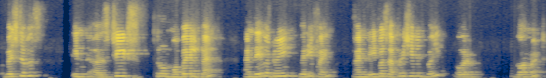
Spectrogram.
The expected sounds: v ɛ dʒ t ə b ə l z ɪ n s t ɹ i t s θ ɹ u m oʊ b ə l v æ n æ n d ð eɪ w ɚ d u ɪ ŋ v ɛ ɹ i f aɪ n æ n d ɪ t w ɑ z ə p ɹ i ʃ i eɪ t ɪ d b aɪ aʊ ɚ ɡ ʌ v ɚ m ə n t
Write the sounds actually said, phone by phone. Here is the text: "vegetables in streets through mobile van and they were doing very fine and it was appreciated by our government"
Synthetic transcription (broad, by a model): v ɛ dʒ t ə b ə l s ɪ n s t ɹ i t s t ɹ u m oʊ b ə l b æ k æ n d eɪ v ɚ d u ɪ ŋ v ɛ ɹ i f aɪ n æ n d ɪ t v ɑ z ə p ɹ i ʃ i eɪ t ɪ d b aɪ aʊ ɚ ɡ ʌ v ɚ m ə n t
